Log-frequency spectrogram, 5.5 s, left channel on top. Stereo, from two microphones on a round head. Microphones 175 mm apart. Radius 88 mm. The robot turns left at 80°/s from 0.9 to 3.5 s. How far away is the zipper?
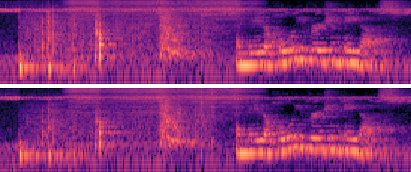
About 0.7 m.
